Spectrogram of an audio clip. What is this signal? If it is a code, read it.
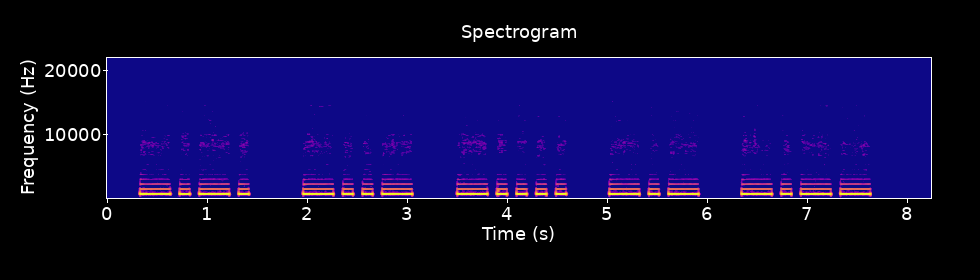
Morse code, heard as a keyed tone, about 12 wpm, spaced as for 10 wpm, 760 Hz. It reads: CX6KY
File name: Onlinelehrgang / morsen / DJ4UF Morsen17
